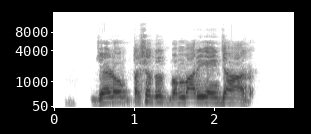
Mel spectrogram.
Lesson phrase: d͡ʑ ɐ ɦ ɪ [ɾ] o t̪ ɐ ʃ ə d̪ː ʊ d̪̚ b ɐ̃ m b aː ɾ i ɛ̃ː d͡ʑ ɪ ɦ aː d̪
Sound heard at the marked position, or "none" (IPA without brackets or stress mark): ɽ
